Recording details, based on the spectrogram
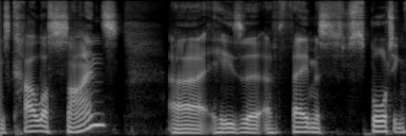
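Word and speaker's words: Sainz: Carlos signs but they instead of s a i NZ it's spelled Carlos signs SI i g NS cuz he signed a contract but his last name's signs but then if you write it differently it's sounds the same but it means different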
